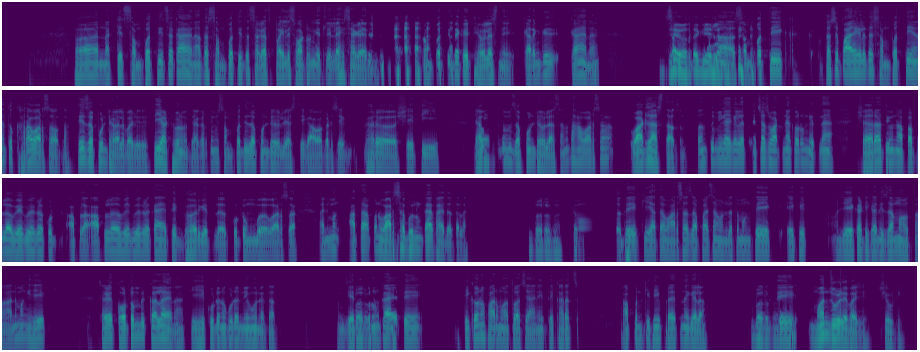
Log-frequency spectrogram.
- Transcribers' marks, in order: laugh; other background noise; laughing while speaking: "जे होतं गेलं"; chuckle; laughing while speaking: "बोलून"; unintelligible speech; tapping
- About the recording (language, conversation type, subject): Marathi, podcast, कुटुंबाचा वारसा तुम्हाला का महत्त्वाचा वाटतो?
